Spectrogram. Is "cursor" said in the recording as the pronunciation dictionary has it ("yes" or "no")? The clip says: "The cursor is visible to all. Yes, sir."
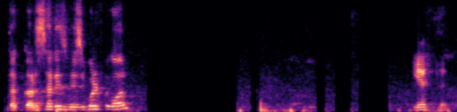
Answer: yes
